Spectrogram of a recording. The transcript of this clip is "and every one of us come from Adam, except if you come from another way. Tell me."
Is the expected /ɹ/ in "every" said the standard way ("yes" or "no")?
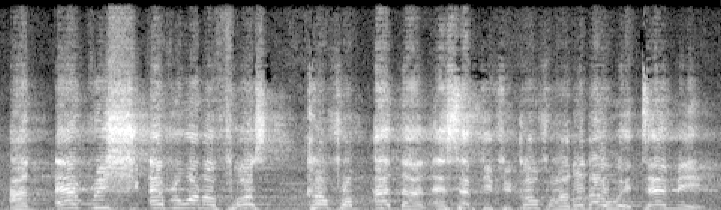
yes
